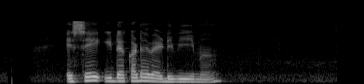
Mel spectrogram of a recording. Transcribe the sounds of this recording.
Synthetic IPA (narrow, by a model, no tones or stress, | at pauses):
eseʔiɖɐkɐɽɐʋeɽiʋiːmɨ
